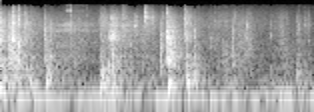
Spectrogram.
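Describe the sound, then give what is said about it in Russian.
A lock is unlocked and a door opened into an empty room: a few soft clicks and wooden thunks over a steady low hum, with no voices. “Париса отпирает замок. Они входят в пустую комнату.”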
